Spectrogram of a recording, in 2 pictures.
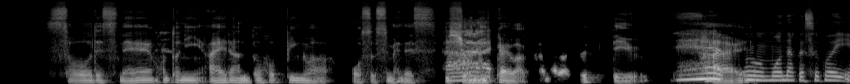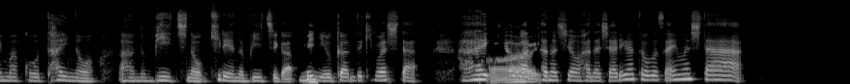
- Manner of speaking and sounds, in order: in English: "アイランドホッピング"
- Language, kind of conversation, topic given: Japanese, podcast, 人生で一番忘れられない旅の話を聞かせていただけますか？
